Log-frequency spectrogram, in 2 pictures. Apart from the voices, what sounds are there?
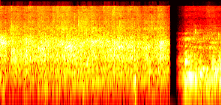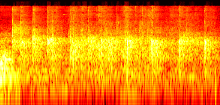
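audience applause at a university website launch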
